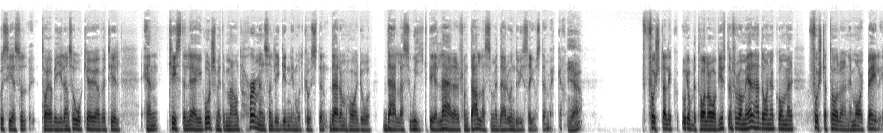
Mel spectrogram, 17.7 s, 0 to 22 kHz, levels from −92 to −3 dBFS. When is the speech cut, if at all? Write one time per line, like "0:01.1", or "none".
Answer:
0:13.7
